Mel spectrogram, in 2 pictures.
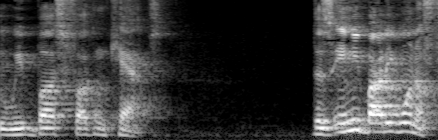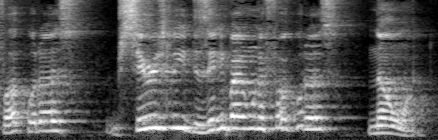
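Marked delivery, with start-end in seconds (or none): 4.2-5.9 higher and faster, fired-up repeat; emphatic challenge. Real, not acted. Vlogger repeats his challenge to the world, higher and faster. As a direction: push it up and rush it like you dare them.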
